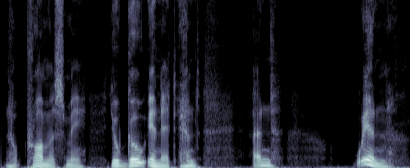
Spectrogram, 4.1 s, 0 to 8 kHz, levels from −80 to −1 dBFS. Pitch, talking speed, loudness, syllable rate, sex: 115 Hz, 115 wpm, -20 LUFS, 5.0 syllables/s, male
